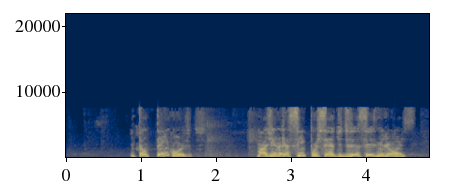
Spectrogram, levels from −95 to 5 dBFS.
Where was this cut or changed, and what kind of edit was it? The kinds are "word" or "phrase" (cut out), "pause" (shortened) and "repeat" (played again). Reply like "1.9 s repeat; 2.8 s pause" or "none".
1.4 s phrase; 2.9 s phrase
